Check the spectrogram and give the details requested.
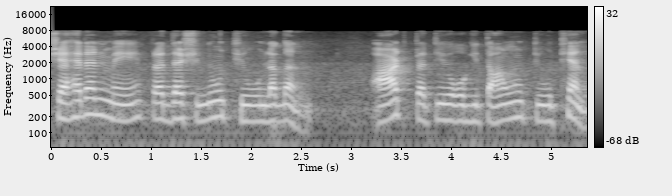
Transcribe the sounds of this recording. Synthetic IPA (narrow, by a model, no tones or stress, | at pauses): ʃɛɦɛɾənɪ̆mẽpɾɐd̪əɾʃənijũt̪ʰijũlɐɡən | aːʈʰpɾɐt̪ijoːɡit̪aːũt̪ʰjũt̪ʰijən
